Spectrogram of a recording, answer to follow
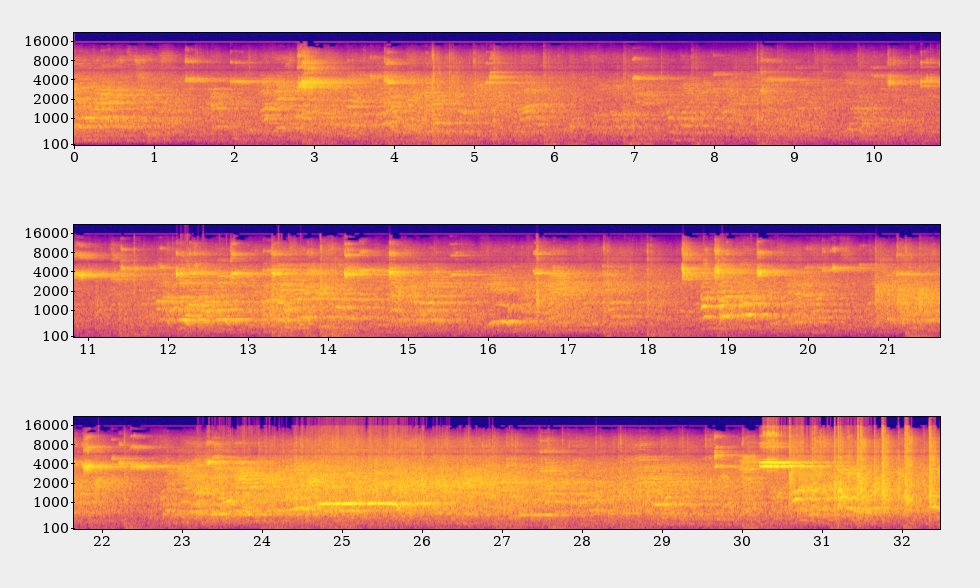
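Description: Basketball game in a large, echoing gymnasium: the ball bouncing on the hardwood floor amid crowd voices and shouts. The crowd noise grows louder about halfway through and is loudest a few seconds before the end.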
